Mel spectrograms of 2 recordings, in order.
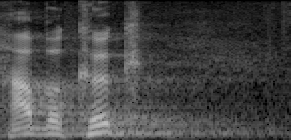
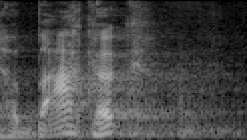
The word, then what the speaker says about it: Habakkuk: to the book of habakkuk trust there's no Americans here they talk about Habakkuk but we'll just use the the English pronunciation it's Habakkuk and you if you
